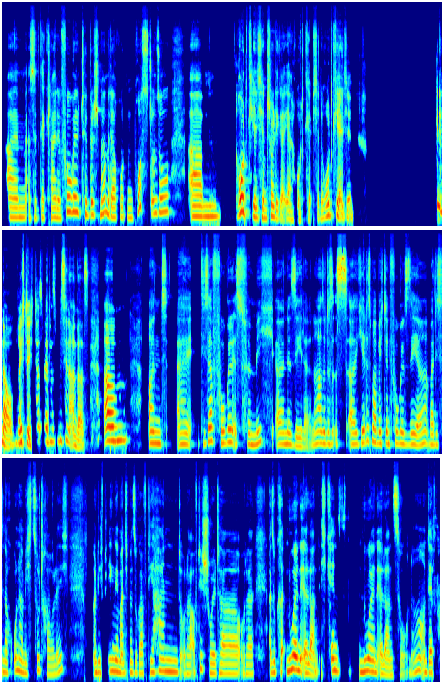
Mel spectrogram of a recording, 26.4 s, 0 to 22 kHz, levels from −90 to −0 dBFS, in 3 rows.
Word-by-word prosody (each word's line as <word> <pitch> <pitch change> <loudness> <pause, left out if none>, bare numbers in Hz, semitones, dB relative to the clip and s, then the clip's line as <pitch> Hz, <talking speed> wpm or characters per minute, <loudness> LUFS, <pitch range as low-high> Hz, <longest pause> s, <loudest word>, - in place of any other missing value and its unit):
Ähm, 170 0 0
also 155 +2 -2
der 160 0 -7
kleine 165 -1 -2
Vogel, 265 - +3
typisch, 215 -2 +2
ne? 230 +4 +1
Mit 220 - 0
der 170 - +3
roten 165 -1 -8
Brust 180 +7 -1
und 235 +2 -1
so. 265 +2 +1 0.4
Ähm, 185 0 +3 0.4
Rotkehlchen, 195 -11 +6
entschuldige, 155 -1 0
ja, 145 - -2
Rotkäppchen, 125 +2 -8
Rotkehlchen. 195 +6 +1 1.7
Genau, 370 - +5
richtig, 215 0 +5
das 245 0 -5
wär 235 -1 +3
das 230 -1 -5
'n - - -10
bisschen 250 -1 +2
anders. - - 0 0.3
Ähm, 250 +2 +7 0.4
und, 205 -1 +1 0.2
äh, 190 0 -3 0.2
dieser 240 +5 +2
Vogel 225 -2 0
ist 195 - -3
für 190 - -5
mich, 205 +6 -4
äh, 195 - -3
'ne 190 0 -1
Seele, 150 -5 -5
ne? 195 - -6
Also 205 -1 0
das 195 -1 -4
ist 195 +1 +9
äh, 190 - -1
jedes 215 +5 -2
Mal, 230 - +2
wenn 205 - -2
ich 200 - -2
den 205 -2 -1
Vogel 200 -1 -4
sehe 185 +2 -2
weil 180 - -2
die 180 - -7
sind 190 +1 -4
auch 180 - -7
unheimlich 195 -7 -3
zutraulich 200 - -8 0.5
und 180 - -2
die 185 - -1
fliegen 210 0 -2
dir 200 - +2
manchmal 180 +1 -3
sogar 170 -1 -5
auf 170 - -8
die 190 -1 -4
Hand 200 -1 -1
oder 160 0 -6
auf - - -9
die 250 - -4
Schulter 165 -4 -2
oder 160 0 -7 0.3
also 185 0 -2
gra 195 +1 0
nur 230 +4 +7
in 225 - +5
Irland, 165 -8 0
ich 145 - -7
kenne 215 0 +1
es 200 -1 -10 0.2
nur 205 +2 +2
in 195 -1 0
Irland 140 -5 -3
so, 160 - -2
ne? 175 - -12
Und 190 -2 -4
der 185 - +2
190 Hz, 195 wpm, -23 LUFS, 170-215 Hz, 1.7 s, ist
